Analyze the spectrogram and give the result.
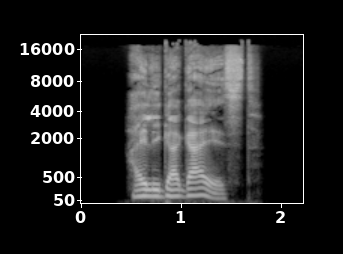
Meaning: the Holy Spirit, Holy Ghost
- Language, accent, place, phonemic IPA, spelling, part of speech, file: German, Germany, Berlin, /ˈhaɪ̯lɪɡɐ ˈɡaɪ̯st/, Heiliger Geist, proper noun, De-Heiliger Geist.ogg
